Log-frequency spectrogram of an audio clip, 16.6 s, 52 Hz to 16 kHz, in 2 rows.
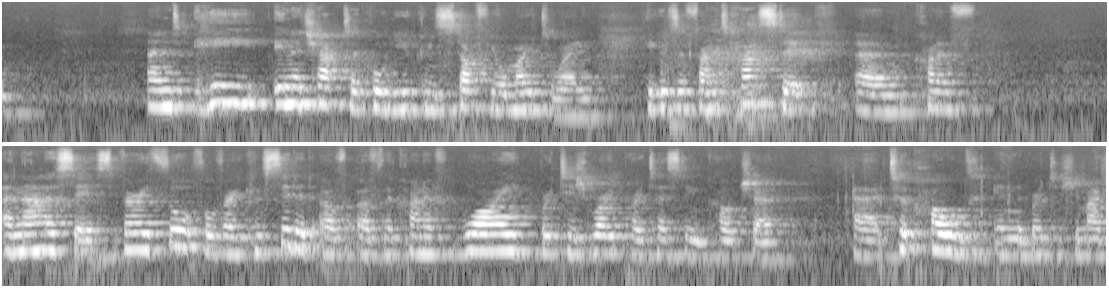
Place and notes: UCL, Garraun, Co. Clare, Ireland - Talking about Roads at the Urban Soundscapes & Critical Citizenship conference, March 2014
You can hear all the banter and talking and setting up at the start, but at about 6 minutes in, there is the joint presentation given by myself and Paul Whitty at the Urban Soundscapes & Critical Citizenship conference, March 2014; we are talking about listening to the street, and how it relates to different sonic practices. Many sounds discussed in the presentation are elsewhere on aporee...
28 March 2014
